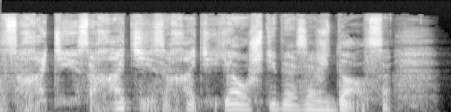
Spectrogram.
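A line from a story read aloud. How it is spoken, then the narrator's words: Whisper. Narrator (Russian): прошептал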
